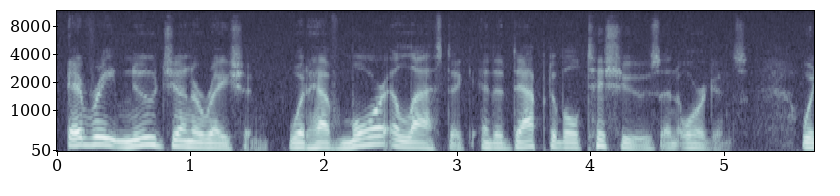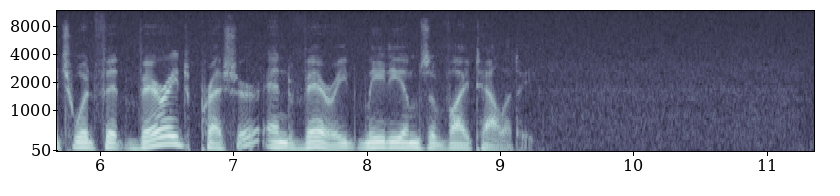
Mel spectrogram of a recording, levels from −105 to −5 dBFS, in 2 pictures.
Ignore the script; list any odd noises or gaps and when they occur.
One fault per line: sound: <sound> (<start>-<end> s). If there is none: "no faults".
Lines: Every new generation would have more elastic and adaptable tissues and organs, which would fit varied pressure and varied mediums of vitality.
no faults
